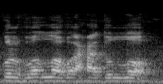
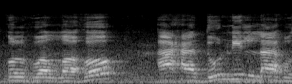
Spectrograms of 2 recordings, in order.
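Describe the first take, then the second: First: Ahad runs straight into Allahu without an n. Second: An added ni sound links ahad to Allahu. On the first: The speaker calls it wrong. "bacanya bukan" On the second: The speaker calls it right. "tapi harus dibaca dengan ni"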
